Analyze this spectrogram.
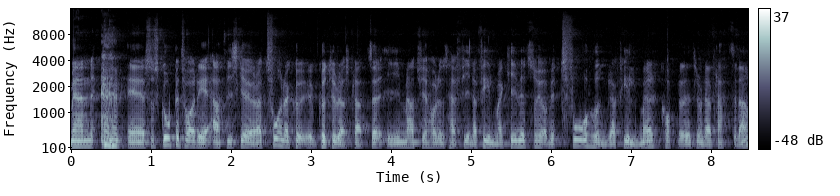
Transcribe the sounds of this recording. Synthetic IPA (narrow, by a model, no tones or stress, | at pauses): mɛnsɔskuːpət̪vaɖɛʔat̪vɪskajœːɾat̪ʰvoːɵnɾakʰɵlt̪ʰʉ̟ːɾɛsplat̪səɾɪjmɛat̪vɪɦaɖɛhæːɾfiːnafɪlmaɾkʰiːvət̪sɔhœːɾvɪt̪ʰv̥oːɦɵnd̪ɾafɪlməɾkʰɔpːlad̪ət̪ʰɪlɔmæɾpʰlat̪səɳa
